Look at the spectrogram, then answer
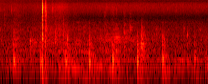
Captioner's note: soft knocking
